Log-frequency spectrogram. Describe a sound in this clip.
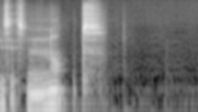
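A man speaks calmly into a microphone, close by.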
